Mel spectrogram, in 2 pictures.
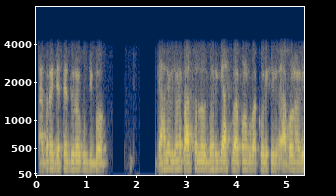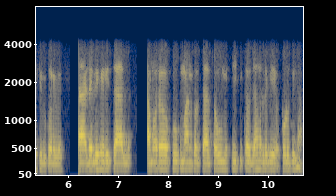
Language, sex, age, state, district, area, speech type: Odia, male, 18-30, Odisha, Kandhamal, rural, conversation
